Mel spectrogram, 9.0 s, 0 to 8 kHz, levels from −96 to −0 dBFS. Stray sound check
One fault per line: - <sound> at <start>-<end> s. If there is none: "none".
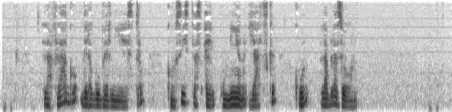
none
